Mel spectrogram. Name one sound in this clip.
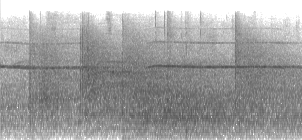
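A hockey stick strikes a puck with a sharp crack.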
